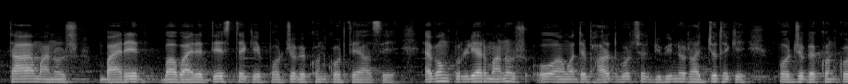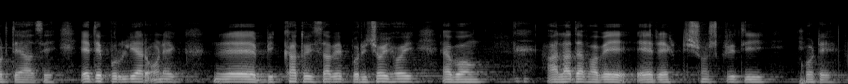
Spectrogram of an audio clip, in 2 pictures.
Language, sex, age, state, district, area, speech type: Bengali, male, 30-45, West Bengal, Purulia, urban, spontaneous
